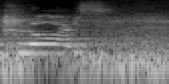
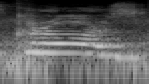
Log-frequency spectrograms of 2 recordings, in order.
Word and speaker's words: crores: No, but L sound is coming, clores. I said, no, it's crores.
